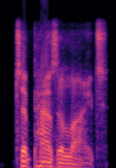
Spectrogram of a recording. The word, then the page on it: topazolite: British English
